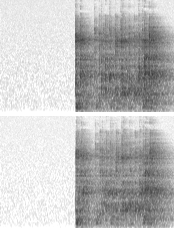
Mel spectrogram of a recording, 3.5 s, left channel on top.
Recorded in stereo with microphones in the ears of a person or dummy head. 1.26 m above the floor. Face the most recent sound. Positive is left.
turn(degrees=60)  # may be behind; listen again after turning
